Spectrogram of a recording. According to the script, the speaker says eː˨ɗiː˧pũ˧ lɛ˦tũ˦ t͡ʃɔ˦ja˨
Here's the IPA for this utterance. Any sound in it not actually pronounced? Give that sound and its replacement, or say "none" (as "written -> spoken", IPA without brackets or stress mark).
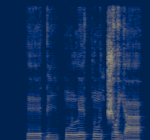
ɛ˦ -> e˦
